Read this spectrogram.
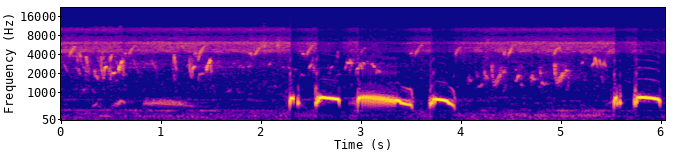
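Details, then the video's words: Spotted dove recording meant as a lure for bird trapping: after soft background chirping, a loud phrase of clipped, slightly falling coo notes, one longer drawn-out coo in the middle, then two more coos near the end. "SUARA BURUNG TEKUKUR BERSIH JERNIH"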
